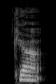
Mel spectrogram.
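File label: "kya", Japanese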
